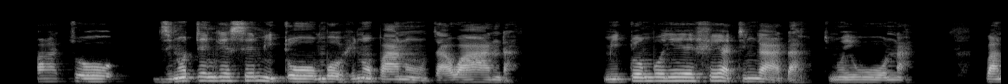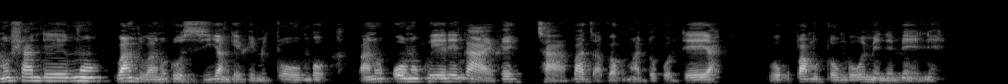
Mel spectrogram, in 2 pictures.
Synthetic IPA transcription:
mat͡ʃo | d͡zino̞te̞ŋɡe̞semito̞mbo̞ʐino̞pano̞d͡zawanda | mito̞mbo̞je̞ʃe̞jatiŋɡaɗatino̞iwoːna | ʋano̞ʃande̞mwo̞ʋantʰuʋano̞to̞ziaŋɡe̞̰ʐe̞mito̞mbo̞ʋa̰no̞konokue̞ɾe̞ŋɡaʐe̞t͡sa̰mbad͡za̰b͡vakuma̰dʱo̞ko̞dʱe̞ja | ʋo̞kupamuto̞mbo̞we̞me̞ne̞me̞̰ːne̞̰

